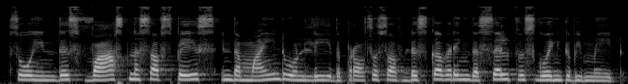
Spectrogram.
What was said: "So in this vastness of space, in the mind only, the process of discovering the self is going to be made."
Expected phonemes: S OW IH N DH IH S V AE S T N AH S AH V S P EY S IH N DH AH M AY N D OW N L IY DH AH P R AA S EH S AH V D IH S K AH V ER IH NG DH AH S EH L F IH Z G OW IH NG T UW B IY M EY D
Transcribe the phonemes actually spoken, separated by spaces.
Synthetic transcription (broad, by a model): S OW IH N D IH S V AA S T N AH S AH V S P EY S IH N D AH M AY N D OW N L IY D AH P R AA S EH S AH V D IH S K AH V ER IH NG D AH S EH L F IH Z G OW IH NG T UW B IY M EY D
